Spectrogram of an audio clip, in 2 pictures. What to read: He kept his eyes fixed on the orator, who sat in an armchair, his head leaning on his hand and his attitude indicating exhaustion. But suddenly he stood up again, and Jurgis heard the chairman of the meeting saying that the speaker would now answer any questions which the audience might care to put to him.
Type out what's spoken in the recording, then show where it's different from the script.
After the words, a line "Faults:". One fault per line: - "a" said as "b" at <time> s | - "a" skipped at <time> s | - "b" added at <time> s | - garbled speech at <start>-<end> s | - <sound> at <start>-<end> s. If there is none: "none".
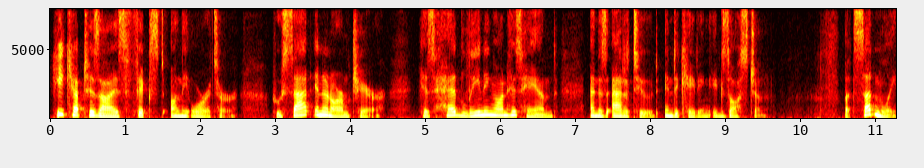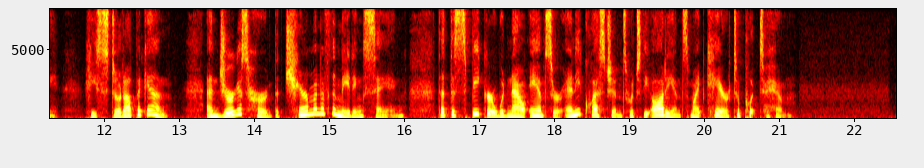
He kept his eyes fixed on the orator, who sat in an armchair, his head leaning on his hand and his attitude indicating exhaustion. But suddenly he stood up again, and Jurgis heard the chairman of the meeting saying that the speaker would now answer any questions which the audience might care to put to him.
Faults:
none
